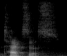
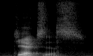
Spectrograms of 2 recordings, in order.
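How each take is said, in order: First: The word is said in a plain, flat way. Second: The word is said in a lively, exaggerated way. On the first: The speaker calls it wrong. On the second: The speaker calls it right.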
